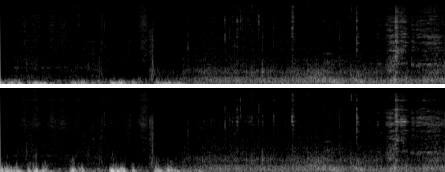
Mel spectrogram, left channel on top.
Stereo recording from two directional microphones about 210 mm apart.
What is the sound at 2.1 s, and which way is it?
Vehicle, centre (ahead or behind).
